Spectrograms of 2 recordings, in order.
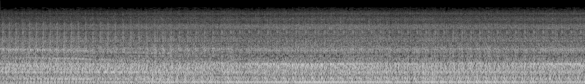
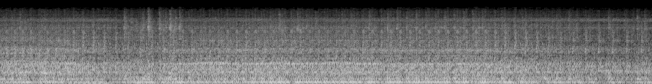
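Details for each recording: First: Citroën Dyane 6 air-cooled twin after its carburetor was cleaned and all jets removed and cleaned. It had been cutting out at idle, and the owner suspects an air leak at a gasket. Now an even, regular low beat with no stumbling: normal idle. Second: Citroën Dyane 6 twin, won't hold idle and cuts out, dirt passing the fuel filter; lumpy idle hunting three to four beats a second with uneven pops: dirt in carburettor causing unstable idle.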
